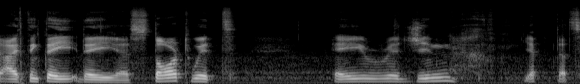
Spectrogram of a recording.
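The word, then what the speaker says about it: Airegin: And I think they start with Aragin. Yep, that's how you pronounce it.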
